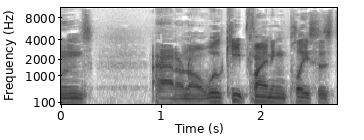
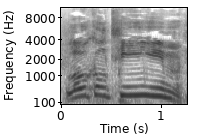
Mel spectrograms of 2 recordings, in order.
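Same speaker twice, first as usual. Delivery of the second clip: mock crowd cheer; much slower than usual.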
